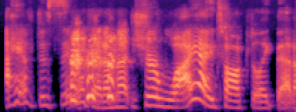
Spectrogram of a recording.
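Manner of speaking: mock bewildered self-reflection. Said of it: "I'm like".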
